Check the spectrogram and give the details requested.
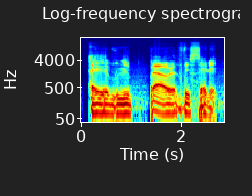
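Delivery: put-on very low, slow, drawn-out old man droning voice. Showing how to do the prequel meme line: Droopy Dog as an old man. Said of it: "it's like if Droopy Dog was an old man".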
